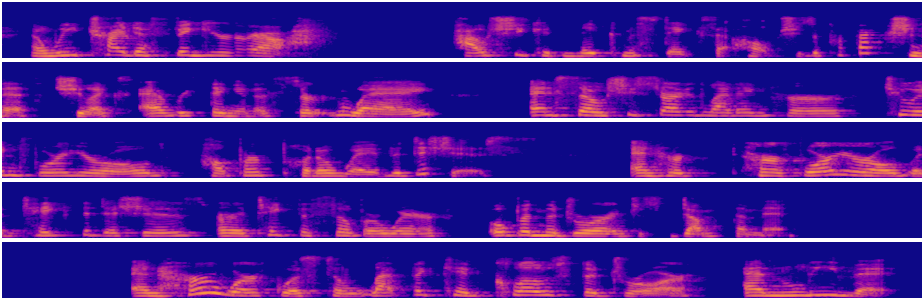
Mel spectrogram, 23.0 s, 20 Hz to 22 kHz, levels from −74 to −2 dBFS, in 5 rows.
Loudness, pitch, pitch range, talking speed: -29 LUFS, 220 Hz, 195-245 Hz, 200 wpm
